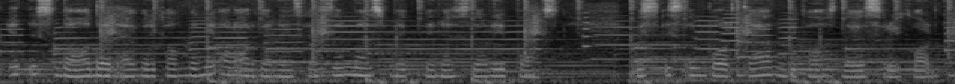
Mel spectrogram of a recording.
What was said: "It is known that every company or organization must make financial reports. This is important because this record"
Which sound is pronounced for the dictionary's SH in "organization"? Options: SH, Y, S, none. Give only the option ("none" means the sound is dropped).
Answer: S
